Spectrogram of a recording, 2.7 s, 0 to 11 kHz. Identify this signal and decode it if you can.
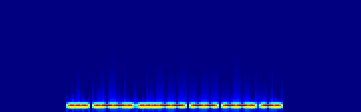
Morse code, heard as a keyed tone, about 52 wpm, 700 Hz. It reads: SP3MGN
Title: DXCC-100 Call Signs - 6 Characters - Repeated 3x - 50wpm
